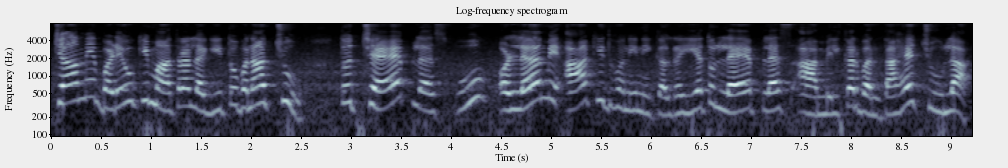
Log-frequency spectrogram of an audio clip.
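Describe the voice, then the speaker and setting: A woman's voice: high-pitched, takes it slowly, pushed and bright, slight background noise. A woman teaching a spelling lesson, patiently breaking each word into its sounds step by step.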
